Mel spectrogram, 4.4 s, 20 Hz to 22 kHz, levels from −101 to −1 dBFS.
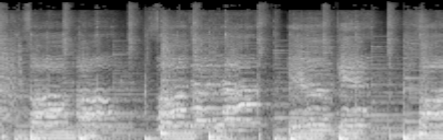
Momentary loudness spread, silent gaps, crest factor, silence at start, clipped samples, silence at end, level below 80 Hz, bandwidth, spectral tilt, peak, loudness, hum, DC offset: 8 LU; none; 12 dB; 0 s; under 0.1%; 0 s; -20 dBFS; 19.5 kHz; -5.5 dB/octave; 0 dBFS; -14 LUFS; none; under 0.1%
